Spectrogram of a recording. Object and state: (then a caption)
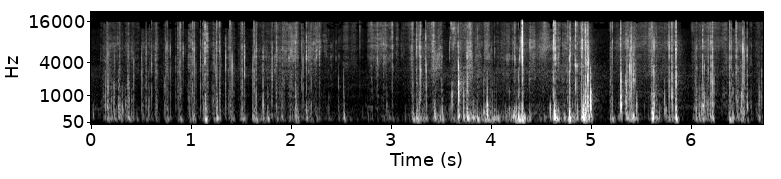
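Plastic bag of folded fabric, crinkled. A hand-sized clear plastic zip-lock retail bag with a hanger tab, full of folded fabric boxer shorts, is held in both hands and tapped and squeezed with fingertips and short nails. Rapid soft crinkling and tapping fill the clip, quieter at first and growing louder and denser in the second half.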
